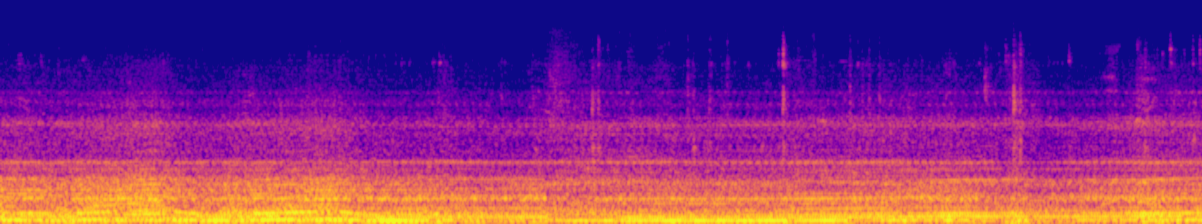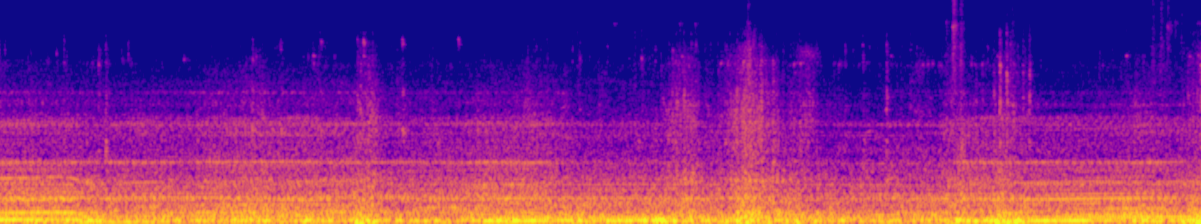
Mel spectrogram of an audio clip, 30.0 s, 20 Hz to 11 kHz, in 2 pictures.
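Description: Mercedes-Benz Citaro O530 bus's diesel engine running steadily under way, heard from inside the bus. The low rumble is heavier for the first half and eases off a little after about the halfway point, with occasional light knocks and rattles.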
